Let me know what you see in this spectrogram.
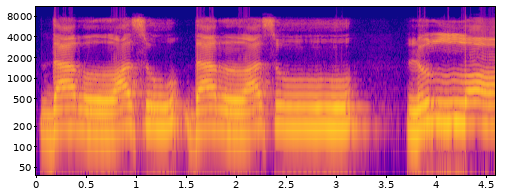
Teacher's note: محمد. در، دال کو را سے کنیکٹ کریں گے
